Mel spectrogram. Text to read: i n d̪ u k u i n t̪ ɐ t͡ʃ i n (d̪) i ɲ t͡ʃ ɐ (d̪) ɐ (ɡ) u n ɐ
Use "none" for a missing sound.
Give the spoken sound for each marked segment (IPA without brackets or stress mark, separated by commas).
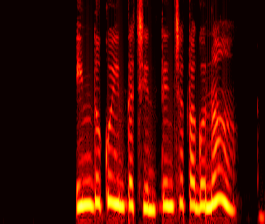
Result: t̪, t̪, ɡ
